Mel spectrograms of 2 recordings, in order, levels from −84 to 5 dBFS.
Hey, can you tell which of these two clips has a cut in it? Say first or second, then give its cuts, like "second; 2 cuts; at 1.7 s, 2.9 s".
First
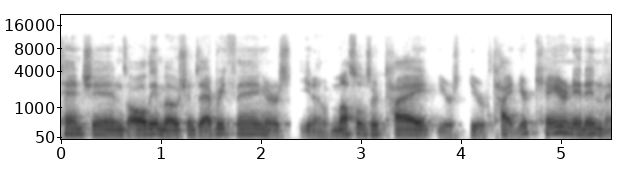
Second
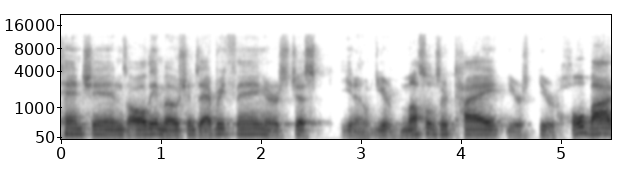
first; 3 cuts; at 2.3 s, 2.7 s, 4.3 s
